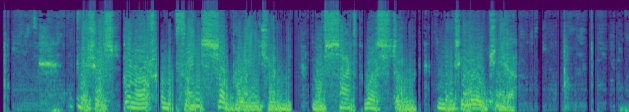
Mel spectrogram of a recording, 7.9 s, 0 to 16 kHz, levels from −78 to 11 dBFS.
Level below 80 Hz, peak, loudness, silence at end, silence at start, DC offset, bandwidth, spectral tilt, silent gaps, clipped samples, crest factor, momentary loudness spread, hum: -22 dBFS; 0 dBFS; -7 LUFS; 0 s; 0.05 s; under 0.1%; 16 kHz; -3.5 dB/octave; none; 0.4%; 8 dB; 15 LU; none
